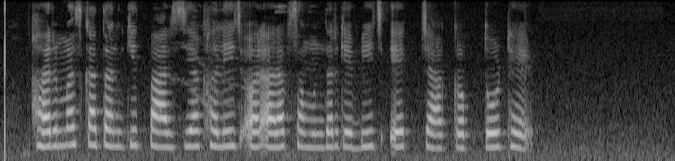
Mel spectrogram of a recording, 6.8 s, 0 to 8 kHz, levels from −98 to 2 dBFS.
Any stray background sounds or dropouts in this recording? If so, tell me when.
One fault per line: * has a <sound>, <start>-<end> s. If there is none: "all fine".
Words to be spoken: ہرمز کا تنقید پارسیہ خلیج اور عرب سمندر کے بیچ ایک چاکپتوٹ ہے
all fine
